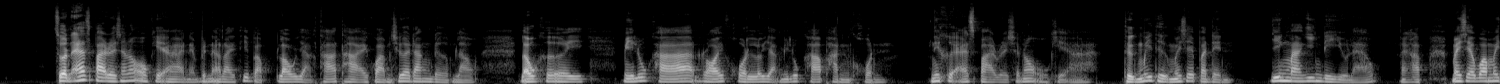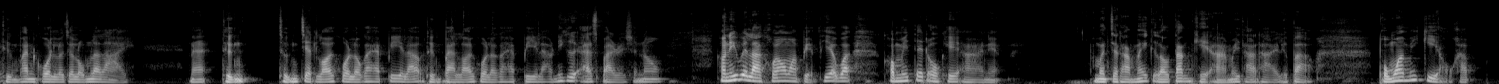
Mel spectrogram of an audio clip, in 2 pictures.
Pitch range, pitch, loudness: 115-140 Hz, 125 Hz, -24 LUFS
